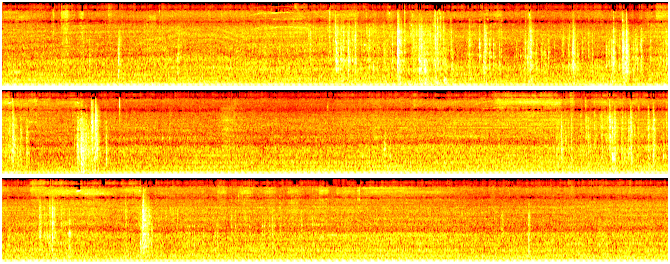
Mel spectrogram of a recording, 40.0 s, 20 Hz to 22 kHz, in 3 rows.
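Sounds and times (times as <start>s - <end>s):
diesel engine running: 0.0s - 39.9s
metal clanks and knocks: 6.6s - 13.9s, 14.8s - 15.5s.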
